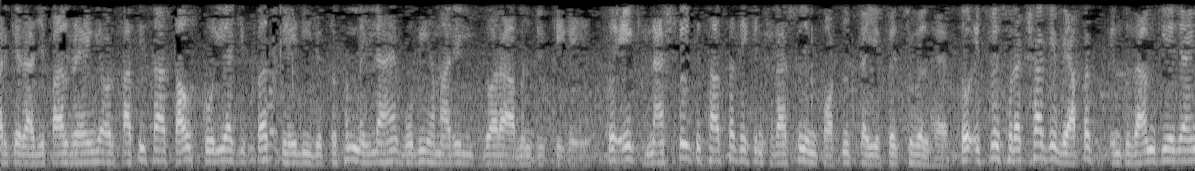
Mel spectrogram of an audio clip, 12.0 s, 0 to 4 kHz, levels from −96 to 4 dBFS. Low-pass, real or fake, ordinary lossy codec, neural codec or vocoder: 3.6 kHz; real; AAC, 24 kbps; none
